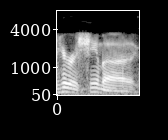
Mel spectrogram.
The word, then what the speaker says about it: Hiroshima: Well, the show in Hiroshima, we kicked off our Road to WrestleMania portion of the Japanese tour in Hiroshima.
